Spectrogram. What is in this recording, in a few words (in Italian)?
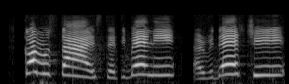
SALUTO SARDO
